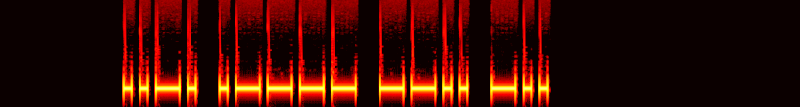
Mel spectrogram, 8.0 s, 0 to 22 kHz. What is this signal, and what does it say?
Morse code, heard as a keyed tone, about 16 wpm, 700 Hz. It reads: F1ZD
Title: DXCC-100 Call Signs - 4 Characters - Repeated 2x - 15wpm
